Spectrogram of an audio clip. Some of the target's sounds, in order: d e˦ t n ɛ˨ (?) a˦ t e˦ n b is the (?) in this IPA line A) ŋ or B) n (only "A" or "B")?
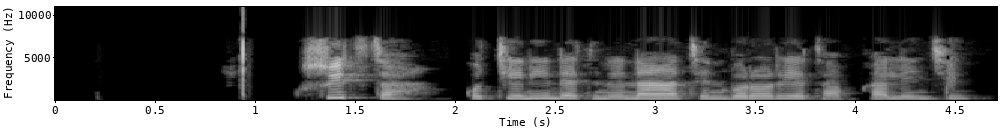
B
